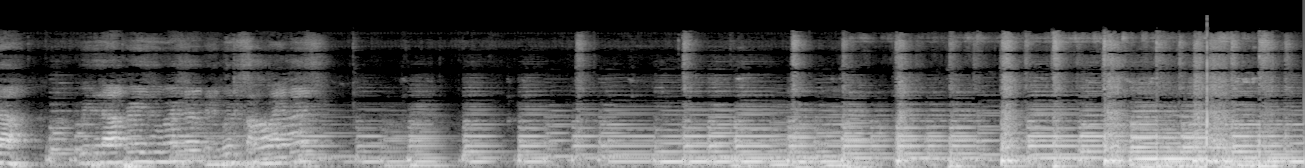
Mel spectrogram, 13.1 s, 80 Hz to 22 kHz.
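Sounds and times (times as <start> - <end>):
electric keyboard gospel chords: 0.0 - 13.0.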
